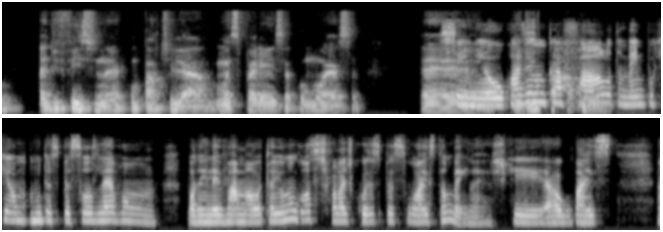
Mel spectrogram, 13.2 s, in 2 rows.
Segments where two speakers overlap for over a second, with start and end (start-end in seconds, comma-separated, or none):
4.4-6.1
